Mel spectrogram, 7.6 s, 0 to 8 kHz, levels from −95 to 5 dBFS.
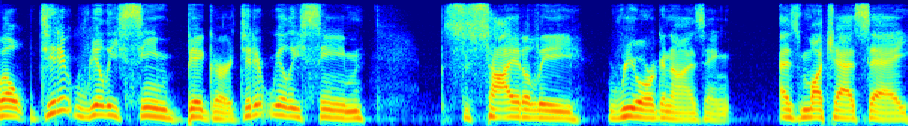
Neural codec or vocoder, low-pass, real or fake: vocoder, 44.1 kHz, 128 mel bands, Pupu-Vocoder; 7.2 kHz; fake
